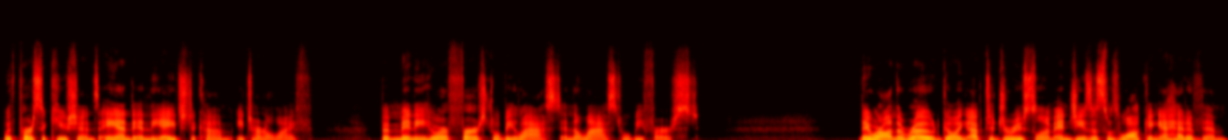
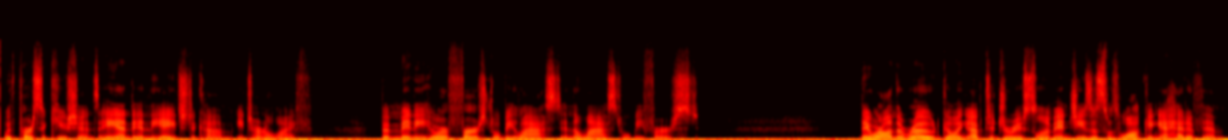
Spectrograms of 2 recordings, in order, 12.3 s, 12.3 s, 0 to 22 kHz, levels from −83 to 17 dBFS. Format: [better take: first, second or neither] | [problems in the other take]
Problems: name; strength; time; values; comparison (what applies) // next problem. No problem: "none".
first | low rumble; noticeable; throughout; 20 dB below the speech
